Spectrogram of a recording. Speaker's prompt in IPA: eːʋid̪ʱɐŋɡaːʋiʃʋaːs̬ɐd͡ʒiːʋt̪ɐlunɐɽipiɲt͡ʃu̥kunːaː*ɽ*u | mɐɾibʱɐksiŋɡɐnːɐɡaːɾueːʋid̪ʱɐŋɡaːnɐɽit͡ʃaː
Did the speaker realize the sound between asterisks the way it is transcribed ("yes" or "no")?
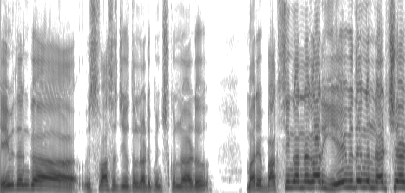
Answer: yes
